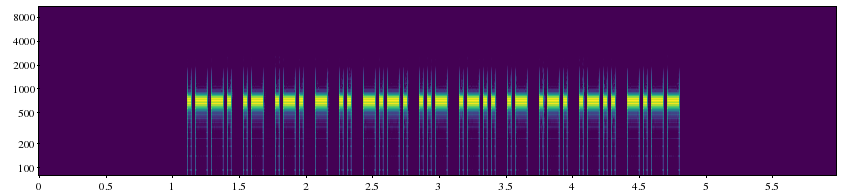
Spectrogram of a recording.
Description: Morse code, heard as a keyed tone, about 40 wpm, 700 Hz. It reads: PARTICULARLY
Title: LY Suffix - Top 100 Words with Base Words 40wpm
